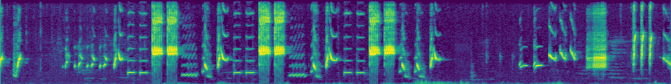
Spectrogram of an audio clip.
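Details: Asian pied starling song played to encourage caged birds to sing, mornings and evenings: loud harsh rasping bursts mixed with whistled phrases and rapid chirped notes, with some low rustling underneath.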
